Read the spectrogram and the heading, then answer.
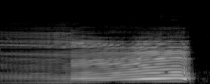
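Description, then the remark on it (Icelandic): A single long, loud cow moo, rising slightly in pitch and swelling before cutting off abruptly, with no talking; the cow lows from beneath the listener's feet, below high cliffs. “Þá heyrir hann að kýrin baular undir fótum sér.”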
